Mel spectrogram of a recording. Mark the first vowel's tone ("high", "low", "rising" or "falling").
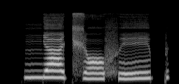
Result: high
